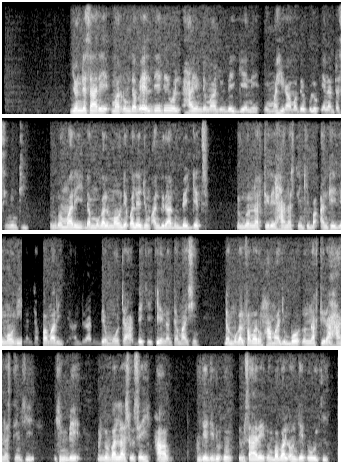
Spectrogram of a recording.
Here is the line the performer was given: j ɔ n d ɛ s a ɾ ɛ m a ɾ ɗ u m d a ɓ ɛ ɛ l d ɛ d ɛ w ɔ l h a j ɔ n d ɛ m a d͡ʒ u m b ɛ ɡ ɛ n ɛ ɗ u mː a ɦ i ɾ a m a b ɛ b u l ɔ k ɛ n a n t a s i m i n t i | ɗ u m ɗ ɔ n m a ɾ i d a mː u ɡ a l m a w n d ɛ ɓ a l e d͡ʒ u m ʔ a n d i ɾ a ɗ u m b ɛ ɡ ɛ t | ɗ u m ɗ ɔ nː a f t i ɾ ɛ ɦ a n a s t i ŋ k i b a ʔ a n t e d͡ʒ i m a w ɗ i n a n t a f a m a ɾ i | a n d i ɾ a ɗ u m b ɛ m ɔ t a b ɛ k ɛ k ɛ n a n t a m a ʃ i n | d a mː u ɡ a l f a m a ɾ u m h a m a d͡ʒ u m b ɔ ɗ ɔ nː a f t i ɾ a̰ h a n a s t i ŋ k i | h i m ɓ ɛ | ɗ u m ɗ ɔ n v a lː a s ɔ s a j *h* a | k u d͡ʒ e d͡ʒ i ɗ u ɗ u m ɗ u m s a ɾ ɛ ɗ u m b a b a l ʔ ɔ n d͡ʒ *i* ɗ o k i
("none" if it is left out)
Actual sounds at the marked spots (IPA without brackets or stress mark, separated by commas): h, ɛ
